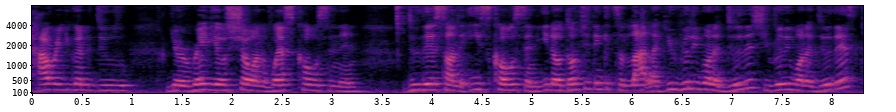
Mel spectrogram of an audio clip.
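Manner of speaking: plain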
